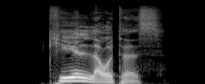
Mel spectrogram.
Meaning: genitive singular of Kehllaut
- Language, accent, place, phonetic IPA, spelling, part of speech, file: German, Germany, Berlin, [ˈkeːlˌlaʊ̯təs], Kehllautes, noun, De-Kehllautes.ogg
